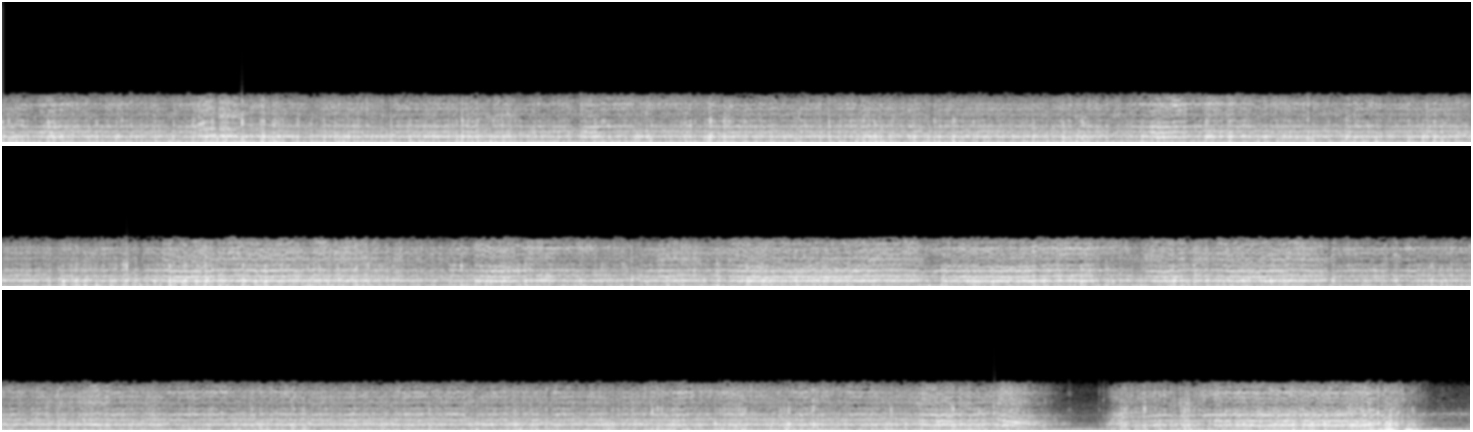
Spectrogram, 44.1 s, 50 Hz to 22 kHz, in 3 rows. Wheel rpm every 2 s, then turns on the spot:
230, 240, 230, 230, 230, 230, 230, 230, 230, 230, 230, 220, 220, 220, 230, 230, 230, 230, 230, 170, 130, 160.
none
